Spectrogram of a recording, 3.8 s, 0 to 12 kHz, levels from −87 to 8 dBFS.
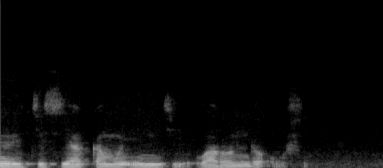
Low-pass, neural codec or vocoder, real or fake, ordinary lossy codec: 7.2 kHz; none; real; Opus, 32 kbps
